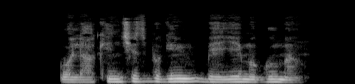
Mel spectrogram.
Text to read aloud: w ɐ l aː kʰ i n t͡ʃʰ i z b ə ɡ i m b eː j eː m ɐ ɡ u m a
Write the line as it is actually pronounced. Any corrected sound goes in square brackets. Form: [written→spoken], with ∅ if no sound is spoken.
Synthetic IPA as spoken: w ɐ l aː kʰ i n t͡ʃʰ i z b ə ɡ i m b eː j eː m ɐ ɡ u m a

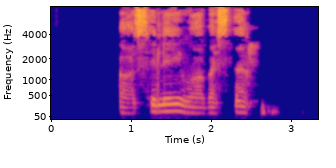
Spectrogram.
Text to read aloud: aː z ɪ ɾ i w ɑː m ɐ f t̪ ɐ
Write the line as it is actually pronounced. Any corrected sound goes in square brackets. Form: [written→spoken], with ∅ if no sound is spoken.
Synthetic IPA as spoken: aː [z→s] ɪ [ɾ→l] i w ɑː [m→b] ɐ [f→s] t̪ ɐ

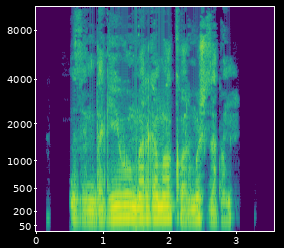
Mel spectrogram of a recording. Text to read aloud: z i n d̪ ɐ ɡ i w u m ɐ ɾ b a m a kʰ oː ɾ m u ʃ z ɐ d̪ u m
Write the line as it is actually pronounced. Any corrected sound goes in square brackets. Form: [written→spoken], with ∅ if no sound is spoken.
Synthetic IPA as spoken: z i n d̪ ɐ ɡ i w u m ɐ ɾ [b→ɡ] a m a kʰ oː ɾ m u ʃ z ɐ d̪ u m

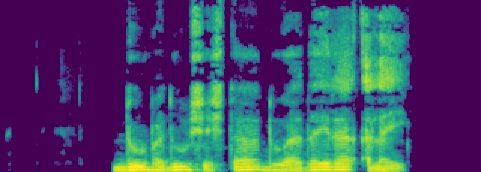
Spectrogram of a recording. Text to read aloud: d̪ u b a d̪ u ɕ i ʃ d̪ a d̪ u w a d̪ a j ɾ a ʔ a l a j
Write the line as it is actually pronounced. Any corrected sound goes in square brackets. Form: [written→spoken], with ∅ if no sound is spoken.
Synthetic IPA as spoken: d̪ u b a d̪ u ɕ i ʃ [d̪→t̪] a d̪ u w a d̪ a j ɾ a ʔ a l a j

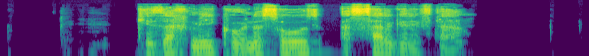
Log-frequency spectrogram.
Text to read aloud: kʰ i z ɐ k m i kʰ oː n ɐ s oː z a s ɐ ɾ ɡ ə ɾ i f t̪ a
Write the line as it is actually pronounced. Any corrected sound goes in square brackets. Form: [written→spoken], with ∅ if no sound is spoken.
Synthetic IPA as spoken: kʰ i z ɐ [k→x] m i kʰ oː n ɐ s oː z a s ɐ ɾ ɡ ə ɾ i f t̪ a

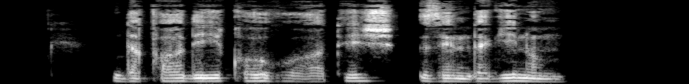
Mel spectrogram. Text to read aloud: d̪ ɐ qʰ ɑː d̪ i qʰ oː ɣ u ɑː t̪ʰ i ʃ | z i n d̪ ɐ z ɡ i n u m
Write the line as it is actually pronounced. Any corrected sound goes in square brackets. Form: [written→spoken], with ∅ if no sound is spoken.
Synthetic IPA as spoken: d̪ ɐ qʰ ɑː d̪ i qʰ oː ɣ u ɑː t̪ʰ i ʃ | z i n d̪ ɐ [z→∅] ɡ i n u m

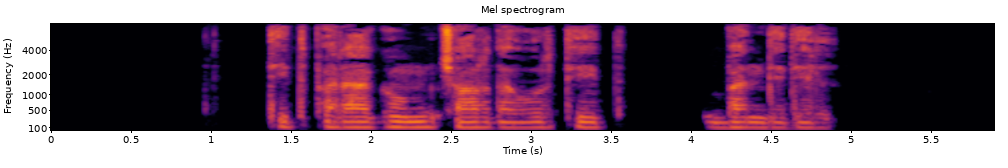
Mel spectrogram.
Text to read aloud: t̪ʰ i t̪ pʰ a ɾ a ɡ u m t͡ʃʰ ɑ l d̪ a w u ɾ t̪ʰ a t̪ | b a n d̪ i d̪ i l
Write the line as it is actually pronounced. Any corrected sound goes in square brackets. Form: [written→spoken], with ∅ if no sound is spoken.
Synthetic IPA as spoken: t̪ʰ i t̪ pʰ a ɾ a ɡ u m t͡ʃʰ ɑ [l→ɾ] d̪ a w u ɾ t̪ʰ [a→i] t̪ | b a n d̪ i d̪ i l

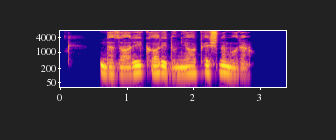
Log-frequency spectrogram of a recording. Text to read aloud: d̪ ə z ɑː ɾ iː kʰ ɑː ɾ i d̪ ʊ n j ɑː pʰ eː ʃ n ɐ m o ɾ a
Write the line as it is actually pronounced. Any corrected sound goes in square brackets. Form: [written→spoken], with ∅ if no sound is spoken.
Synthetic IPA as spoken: d̪ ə z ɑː ɾ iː kʰ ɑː ɾ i d̪ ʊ n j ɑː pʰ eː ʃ n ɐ m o ɾ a

